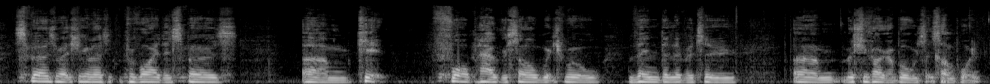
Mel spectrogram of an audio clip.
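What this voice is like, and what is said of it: Slightly throaty voice, London accent. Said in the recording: “don't let his accent fool you ... North Londoner ... I'm actually a bit throaty right now. I've got a bit of a sore throat”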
